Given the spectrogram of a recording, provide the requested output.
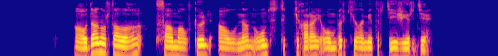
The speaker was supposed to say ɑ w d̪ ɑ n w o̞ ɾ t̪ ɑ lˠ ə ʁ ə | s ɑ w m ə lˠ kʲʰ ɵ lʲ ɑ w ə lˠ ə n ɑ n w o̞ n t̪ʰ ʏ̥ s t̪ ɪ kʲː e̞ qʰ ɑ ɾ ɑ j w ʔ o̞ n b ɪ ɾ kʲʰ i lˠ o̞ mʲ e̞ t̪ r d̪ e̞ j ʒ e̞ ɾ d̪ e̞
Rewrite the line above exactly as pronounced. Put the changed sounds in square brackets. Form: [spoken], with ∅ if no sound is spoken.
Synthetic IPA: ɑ w d̪ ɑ n w o̞ ɾ t̪ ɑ lˠ ə ʁ ə | s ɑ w m [ɑ] lˠ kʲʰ ɵ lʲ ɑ w ə lˠ ə n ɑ n w o̞ n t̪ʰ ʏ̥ s t̪ ɪ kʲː e̞ qʰ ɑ ɾ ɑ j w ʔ o̞ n b ɪ ɾ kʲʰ i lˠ o̞ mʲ e̞ t̪ r d̪ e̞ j ʒ e̞ ɾ d̪ e̞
